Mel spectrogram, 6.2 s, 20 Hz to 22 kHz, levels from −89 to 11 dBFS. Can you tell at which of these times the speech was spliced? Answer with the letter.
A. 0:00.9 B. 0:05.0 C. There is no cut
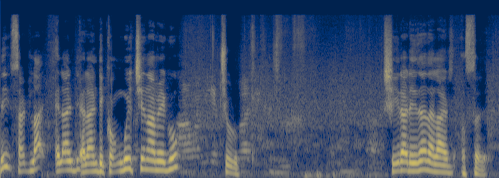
A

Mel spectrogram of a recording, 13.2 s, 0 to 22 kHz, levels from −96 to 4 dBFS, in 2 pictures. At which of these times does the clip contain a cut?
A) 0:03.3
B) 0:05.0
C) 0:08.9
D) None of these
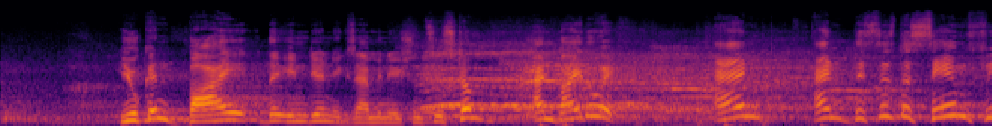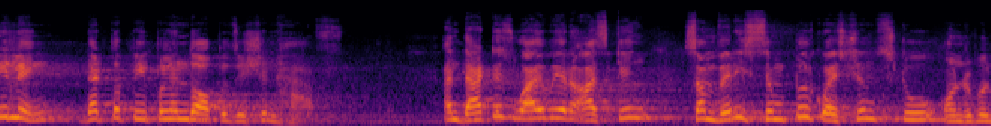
D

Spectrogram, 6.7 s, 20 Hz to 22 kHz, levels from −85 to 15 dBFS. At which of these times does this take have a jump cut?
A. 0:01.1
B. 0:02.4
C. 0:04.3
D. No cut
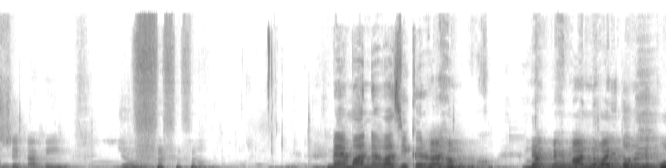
D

